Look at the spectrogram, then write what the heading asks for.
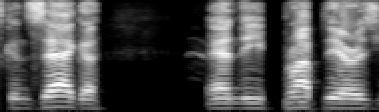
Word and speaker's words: Gonzaga: will charles brockley still not be able to pronounce the name of the school correctly it's not gonzaga it's gonzaga and the prop there is yes he he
